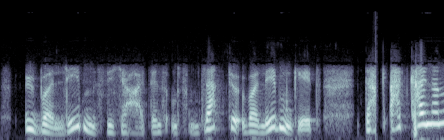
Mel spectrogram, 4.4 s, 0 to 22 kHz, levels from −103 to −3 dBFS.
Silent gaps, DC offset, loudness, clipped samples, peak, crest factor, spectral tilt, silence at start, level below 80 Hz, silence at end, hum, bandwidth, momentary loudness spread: none; under 0.1%; -22 LUFS; under 0.1%; -2 dBFS; 20 dB; -7.5 dB/octave; 0.25 s; -62 dBFS; 0 s; none; 5.2 kHz; 13 LU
